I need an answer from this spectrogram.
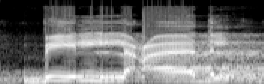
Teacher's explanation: দাল কলকলার হরফ নিচের দিকে ধাবিত করে ধাক্কা দিয়ে উচ্চারণ করব।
